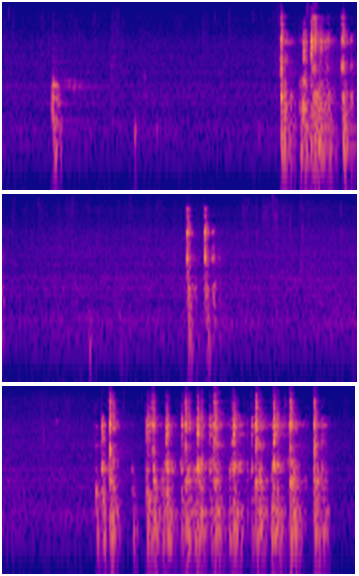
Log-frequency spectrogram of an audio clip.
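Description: Utensils clink and scrape against a pan as cornbread batter is spread and pressed over sausage, with sharp metallic taps in a few scattered clusters and a denser run of rapid clinks at the end.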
